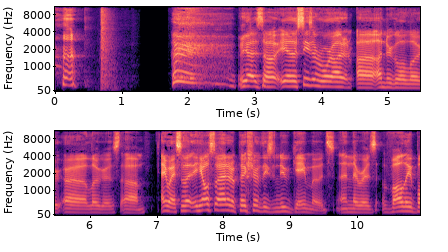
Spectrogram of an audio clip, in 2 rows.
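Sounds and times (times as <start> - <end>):
speech: 0.1 - 0.5, 2.7 - 10.9
door closing thud: 0.4 - 1.3.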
